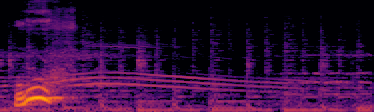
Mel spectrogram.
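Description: A short voiced exclamation, a quick rise and fall in pitch like a 'wow', over background music with a steady beat. A thin tone then glides slowly down in pitch.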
